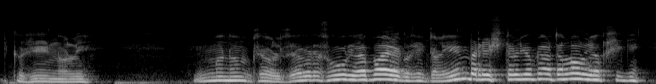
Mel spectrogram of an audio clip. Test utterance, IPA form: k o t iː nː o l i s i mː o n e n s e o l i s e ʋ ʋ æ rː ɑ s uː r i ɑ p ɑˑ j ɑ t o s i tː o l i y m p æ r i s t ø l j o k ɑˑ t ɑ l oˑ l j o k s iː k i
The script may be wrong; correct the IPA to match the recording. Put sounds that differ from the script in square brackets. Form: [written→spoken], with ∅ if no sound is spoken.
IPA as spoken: k o [t→s] iː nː o l i s i mː o n e n s e o l i s e ʋ ʋ [æ→e] rː ɑ s uː r i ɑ p ɑˑ j ɑ [t→k] o s [i→iː] tː o l i y m p æ r i s t ø l j o k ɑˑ t ɑ l oˑ l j o k s [iː→i] k i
